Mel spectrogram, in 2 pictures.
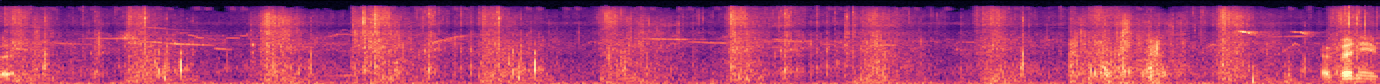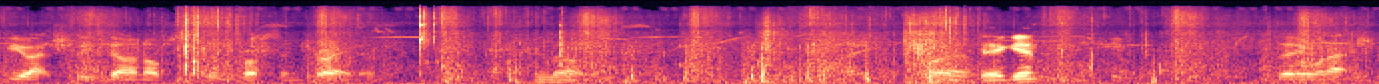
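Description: Footsteps rustle through dry grass and undergrowth.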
